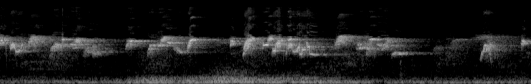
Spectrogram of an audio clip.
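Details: Red-whiskered bulbul pouring out a long, continuous string of quick slurred whistles and chirps that rise and drop, against a faint low background hum.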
